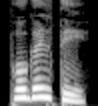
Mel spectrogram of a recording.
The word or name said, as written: ಪೊಗಳ್ತೆ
